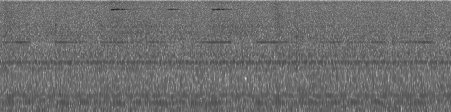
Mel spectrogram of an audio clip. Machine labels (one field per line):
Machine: slide rail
